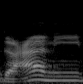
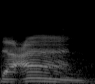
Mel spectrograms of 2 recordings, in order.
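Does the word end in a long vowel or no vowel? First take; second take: long vowel; no vowel. First: The word ends with a long ee vowel. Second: The word ends on the n, no vowel. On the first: The reciter keeps going without stopping. "tidak dibaca da'ani" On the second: The reciter stops on this word. "dibaca sebagaimana biasa da'an"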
